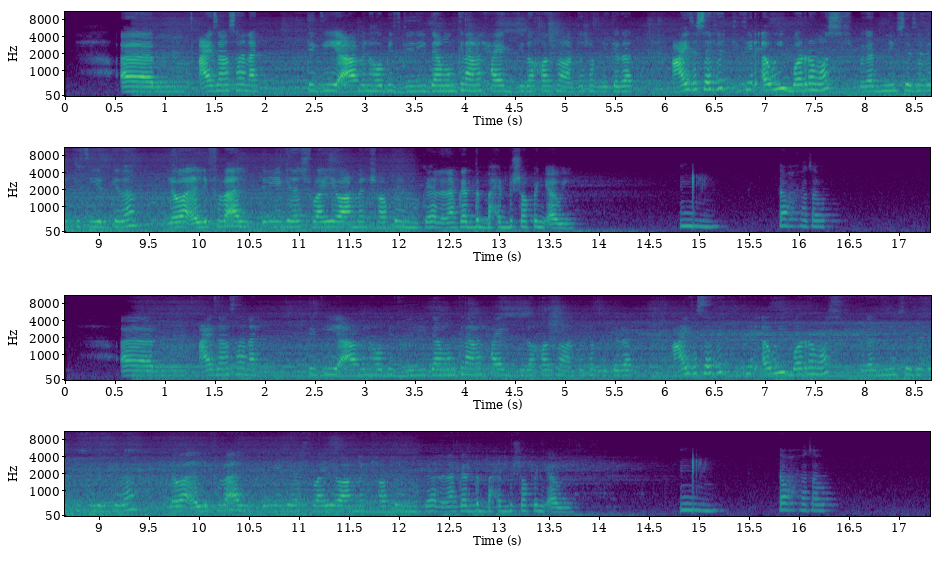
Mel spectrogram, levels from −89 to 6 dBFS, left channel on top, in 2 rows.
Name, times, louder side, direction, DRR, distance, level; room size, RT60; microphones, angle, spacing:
voice 1, 0.3-2.0 2.4-13.8, left 5 dB, 65° left, 0.8 m, -30 dB
sound 1, 0.6-12.2, equal, 30° left, 7.6 m, -39 dB
sound 2, 5.2-14.4, right 1 dB, 80° right, 2.7 m, -47 dB
voice 2, 6.5-7.2 10.2-10.6 14.8-15.2 15.8-16.3, left 2 dB, 5° left, 1.6 m, -41 dB
17.0 x 12.5 x 3.4 m
head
